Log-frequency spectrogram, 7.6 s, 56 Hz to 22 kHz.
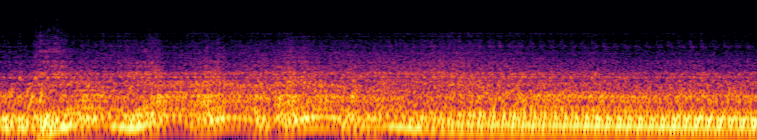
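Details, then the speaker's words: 1980 Chevrolet C20 with 4.8L LS swap, fire-up after swap: loud, deep, even open-header bark, clean rev and steady settle, no knocks or misses; started as it should, fuel pump inaudible. "well guys that felt pretty good it fired up just like it was supposed to I found the fuel system three times and I couldn't even hear the fuel pump running"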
